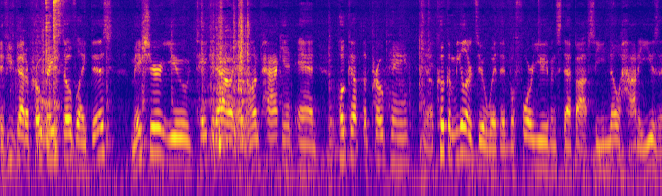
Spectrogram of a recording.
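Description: A man speaks at a fairly quick pace. Noticeable background noise runs under his voice. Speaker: outdoor cooking instructor. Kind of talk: tutorial. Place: garden.

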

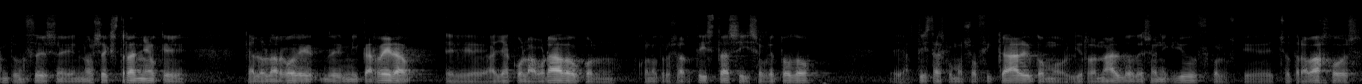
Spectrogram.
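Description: A man's very deep, low voice carries vocal fry. He talks at a fairly slow pace with fairly even intonation. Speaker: guest. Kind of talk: public talk. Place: hall. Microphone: podium.

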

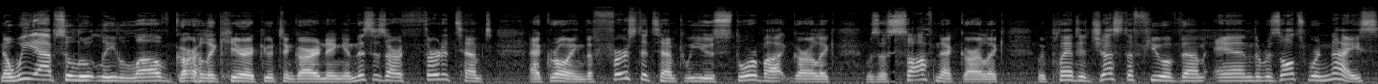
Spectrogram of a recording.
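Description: A man talks at a moderate pace in a high pitch for a man, with lively intonation. The sound is dry, with no echo. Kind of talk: casual vlog chat. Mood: upbeat, enthusiastic. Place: garden. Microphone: phone near.

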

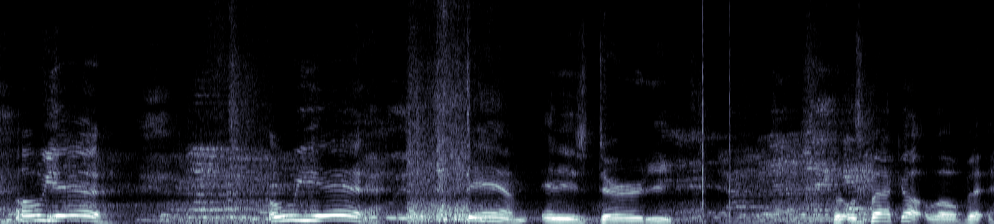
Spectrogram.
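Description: Long, frequent pauses break up the speech, with noticeable background noise throughout. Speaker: trip vlogger filming. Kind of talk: casual vlog chat. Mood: excited, joking. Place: garage. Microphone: phone near.

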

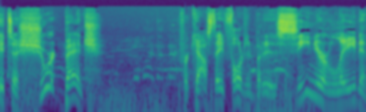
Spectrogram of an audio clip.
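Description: Over noticeable background noise, a man talks at a very slow pace in a fairly high pitch, with very wide pitch swings. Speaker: play-by-play sports commentator. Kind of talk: live commentary. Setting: outdoors. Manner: animated.

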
